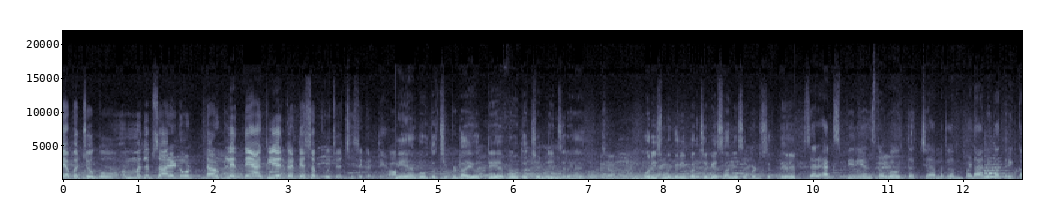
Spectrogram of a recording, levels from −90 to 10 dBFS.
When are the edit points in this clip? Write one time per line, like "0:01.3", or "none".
0:04.4
0:09.8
